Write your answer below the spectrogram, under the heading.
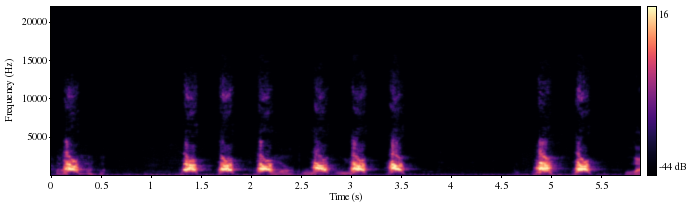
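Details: Bob-tailed male puppy from a litter of three, barking provocatively and outdoing its littermates; sharp bright yaps in bursts, about nine barks, with a pause near four seconds, quiet background.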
